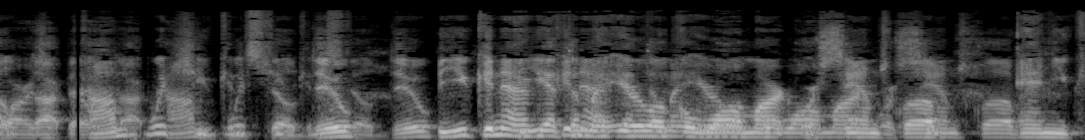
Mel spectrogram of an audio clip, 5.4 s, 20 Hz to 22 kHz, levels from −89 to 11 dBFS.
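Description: From the start the speech carries a doubled audio track: a second, full-band copy trails the original by roughly 0.4 s at about 5 dB lower, most likely captured again through a slower path. It sounds like a dry, hard echo with no room decay or colour, each syllable restated a beat late. On a spectrogram every harmonic stack and onset reappears, faithfully and slightly fainter, shifted right by that fixed interval. In the waveform the envelope shows a smeared second outline.

At 0.38 s, just before "which you can still", a gap between stream segments drops in 26 ms of silence, running to 0.40 s. Two segments' time stamps do not meet, and the player pads the hole with nothing, so no audio is lost but the timeline stretches. It is heard as a tiny hard dropout. The waveform shows a flat-line notch with square edges, and the spectrogram a clean vertical blank strip across all frequencies.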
